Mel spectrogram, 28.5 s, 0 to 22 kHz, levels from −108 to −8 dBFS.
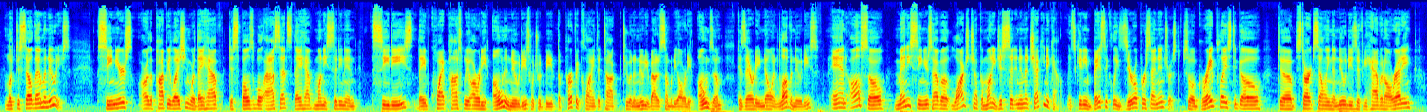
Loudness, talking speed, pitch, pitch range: -26 LUFS, 180 wpm, 130 Hz, 115-145 Hz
